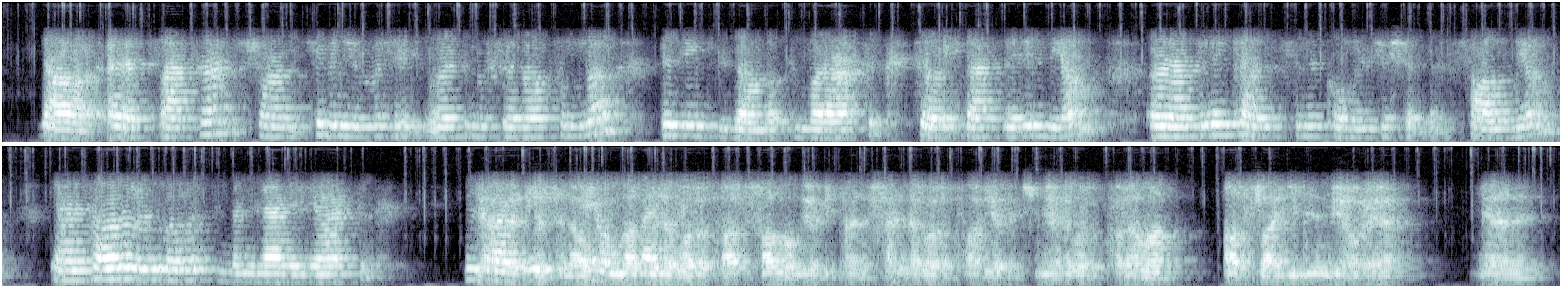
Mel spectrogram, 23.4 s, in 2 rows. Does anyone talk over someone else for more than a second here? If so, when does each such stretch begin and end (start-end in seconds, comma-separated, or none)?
15.2-16.9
